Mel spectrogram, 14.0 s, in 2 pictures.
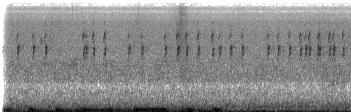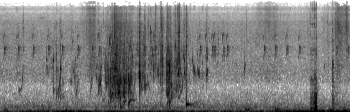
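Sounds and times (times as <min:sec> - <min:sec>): low rumble: 0:00.1 - 0:04.6
bird chirping: 0:00.2 - 0:13.3.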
